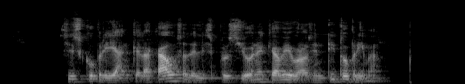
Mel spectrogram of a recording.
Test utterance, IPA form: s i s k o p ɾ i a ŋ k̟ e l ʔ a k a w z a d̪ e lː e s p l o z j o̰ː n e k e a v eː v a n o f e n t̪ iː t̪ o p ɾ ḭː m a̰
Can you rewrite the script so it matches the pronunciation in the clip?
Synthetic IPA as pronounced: s i s k o p ɾ i a ŋ k̟ e l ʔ a k a w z a d̪ e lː e s p l o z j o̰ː n e k e a v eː v a n o s e n t̪ iː t̪ o p ɾ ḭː m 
